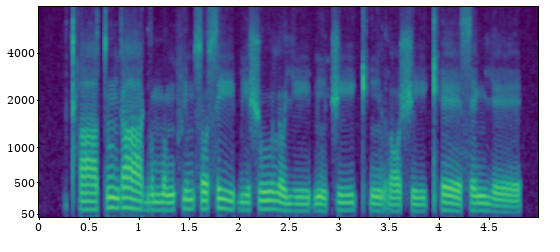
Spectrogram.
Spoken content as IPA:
kʰ aː˨ t ũ˦ ɡ aː˦˨ ɡ ʊ˨ m o˨ ŋ f i˦ m s o˦ s iː˦˨ ɓ i˨ ʃ uː˦ l ʊ˨ j iː˨ ɓ ĩ˨ t͡ʃ iː˦ kʰ ĩ˨ r ɔ˨ ʃ iː˨ kʰ eː˦˨ s e˦ ŋ j eː˨

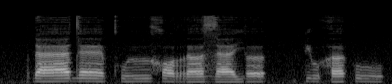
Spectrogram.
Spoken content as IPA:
ɗ æː d ɛː kʷʰ ɯː x ɔ r ɐ z æ j ə | pʲ u h ɐ k u

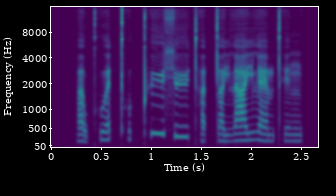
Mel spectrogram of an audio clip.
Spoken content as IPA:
ɐ˨˩ w kʷʰ ɛː˨˥ t̚ pʰ ʊ˨˥ k̚ pʰ yː˥ s yː˥ t̪ʰ ɐ˨ t̚ t̪ ɐ˨ j l aː˨˧ j l ɛː˨ m t̪ʰ ɪ˨ ŋ

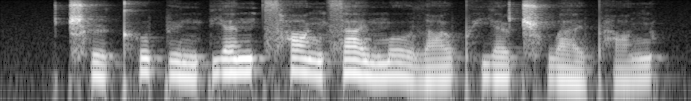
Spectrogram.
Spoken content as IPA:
ʈ͡ʂʰ ɻ̩˨˩ kʰ u˥˩ p y˨˩ n p j ɛ˥ n t͡sʰ ɑ˥˧ ŋ s a˥˧ ɪ̯ m o˥˩ ʊ̯ l ɑ˧˥ ʊ̯ pʰ j ɛ˧˥ ʈ͡ʂʰ w a˨˩ ɪ̯ pʰ ɑ˦ ŋ

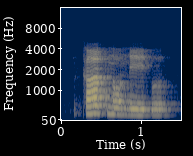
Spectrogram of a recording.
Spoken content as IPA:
k a t n ɔ n e ʔ ʊ

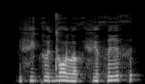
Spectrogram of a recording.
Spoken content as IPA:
fʲ ʉ k ʉ d o l o θ fʲ ɔ θ i θ

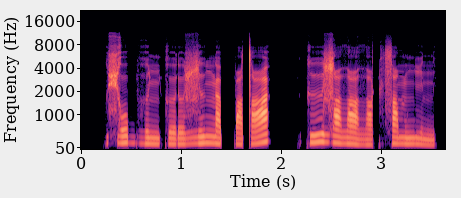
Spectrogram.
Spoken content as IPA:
ɕ o bʱ ɵ ɲ k ɵ ɾ ɵ ɮ ɨ ŋ a pː i tˤ a | k ɨ ɮ i ðˤ ɐ ðˤ e k sˤ i m ŋ i n

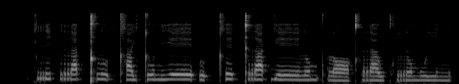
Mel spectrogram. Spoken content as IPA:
k r i˥˩ t̚ r a˦˥ t̚ kʰ l u˦˥ ʔ tʰ a˧ j t u˧ n j eː˧ ʔ u˨˩ ʔ tʰ e˥˩ k̚ t r a˦˥ k̚ j eː˧ l o˦˥ m pʰ l ɔː˨˩ kʰ r a˧ w kʰ r o˧ m w i˧ n

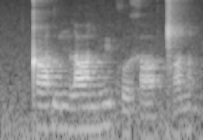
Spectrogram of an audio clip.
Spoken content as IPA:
ǃ ɑ˥ ɗ u˧˥˧ n l ɑː˥ n ɦ y˥˨ ʔ χʷ ɯ˩˧ x ɑː˩˧ ʔ ɡ͡ǁ ɑ˥ n

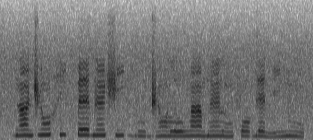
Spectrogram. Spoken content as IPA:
ɡ ã˧ d͡ʒ ɔ̃˦ h i˦ k͡p ɛ˦ d ɛ̃˦ ʃ i˧ ɡ͡b u˨ d͡ʒ ɔ̃˧ l o˧ w ã˦ b ɛ̃˦ l ũ˧ f ɔ˦ ɡ ɛ˦˨ n i˨˦ n ũ˦˨

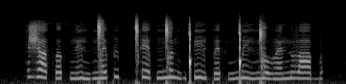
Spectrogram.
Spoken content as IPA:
ʒ a˥˨ θ ɤ˩˧˩ θ n ĩ˩˧˩ b ŋ͡ǀ e˧˥ p i˥˨ p ǀʰ eː˥˨ p ŋ͡ǀ ɯ˥˨ n ǃʼ ĩː˥˨ p e˩˧˩ θ ŋ͡ǃ ĩː˥˨ ŋ͡ǀ o˥˨ β ɛ̃˧˥ n v a˥ b

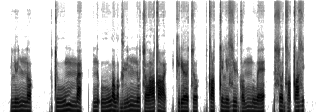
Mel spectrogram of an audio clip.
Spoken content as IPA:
l y nː ɔ | t uː mː a | n u ʔ uː w ɔ w ɔ ɡ yː nː uː t͡s ɔː tˤ yː | t͡ʃ ɛ ɾʲ œː t͡s o | tˤ y tː y l i z yː ɡ ɔ ʊ̯ mː u w ɛ | s o d͡z ɛ tˤ y z

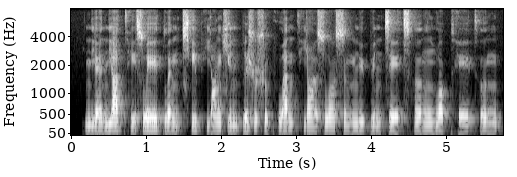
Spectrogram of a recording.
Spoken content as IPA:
n̪ j ɛ˨˩ n̪ j ä˥˨ t̪ʰ i˨˩ s w e˦ ɪ̯ t̪ w ə˨˦ n t͡ɕʰ i˦ pʰ j ɑ˨˦ ŋ ɕ y˦ n p i˦ ʂ u˨ ʂ u˨˦ pʰ w a˦ n t̪ʰ j ɑ˨˦ ʊ̯ s w ɔ˨˦ s ʊ˨˩ ŋ n̪ y˥˨ p y˥˨ n t͡s e˥˨ ɪ̯ t͡sʰ ɤ˦ ŋ n̪ w ɔ˥˨ kʰ e˦ ɪ̯ t̪ʰ ʊ˥˨ ŋ

